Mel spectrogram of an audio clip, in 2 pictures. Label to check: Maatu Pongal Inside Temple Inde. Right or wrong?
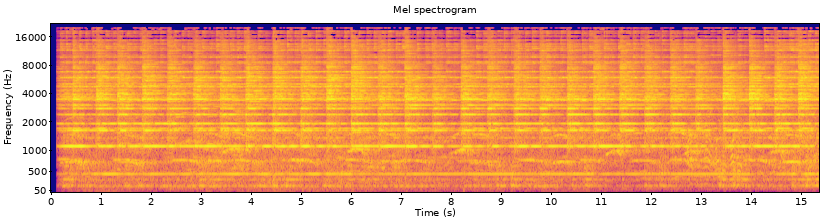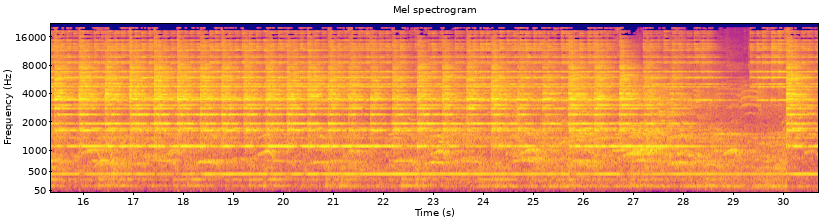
Right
